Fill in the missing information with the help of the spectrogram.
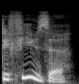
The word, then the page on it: diffuser: British English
